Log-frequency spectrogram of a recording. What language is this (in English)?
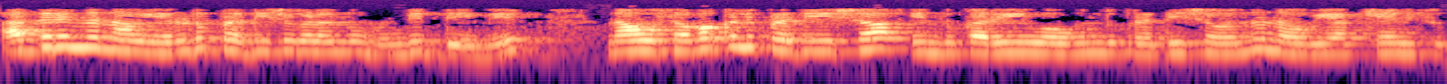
Kannada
